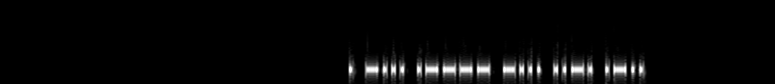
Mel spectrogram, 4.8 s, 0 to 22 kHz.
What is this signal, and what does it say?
Morse code, heard as a keyed tone, about 46 wpm, 700 Hz. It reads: EB1BFL
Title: DXCC-100 Call Signs - 6 Characters - Repeated 2x - 45wpm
